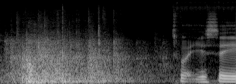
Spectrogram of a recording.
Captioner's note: metal clatters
